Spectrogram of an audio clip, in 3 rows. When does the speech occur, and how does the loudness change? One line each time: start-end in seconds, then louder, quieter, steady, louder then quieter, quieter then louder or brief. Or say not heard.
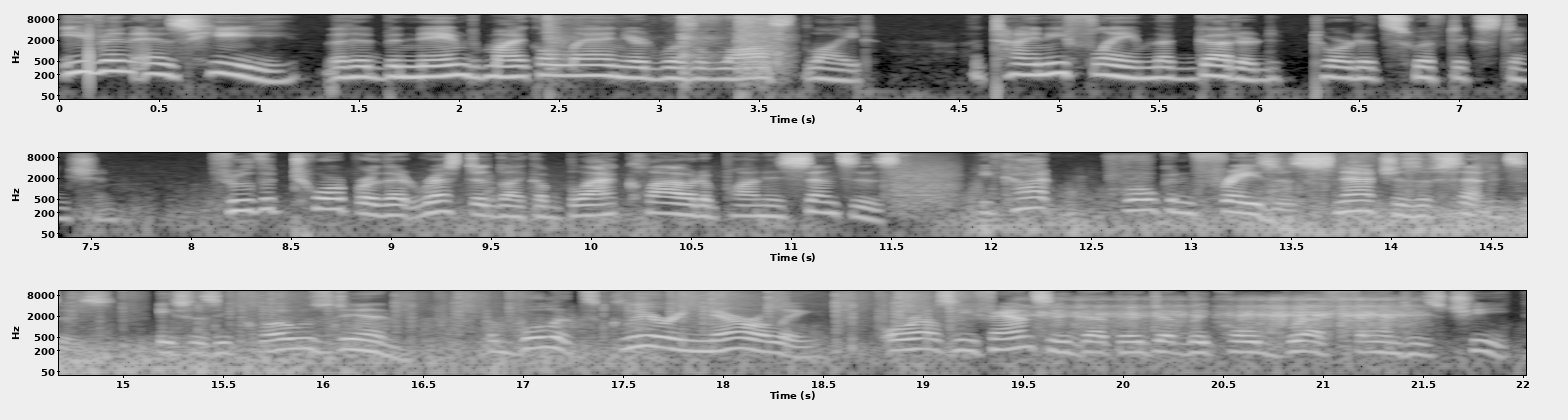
0.0-21.9 steady.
